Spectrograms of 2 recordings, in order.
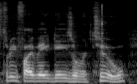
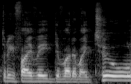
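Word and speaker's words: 358/2 Days: So there's 358 Days Over 2. And yes, that is how you pronounce the title, people. 358 Days Over 2. Not 358 divided by 2. Not 358 over 2.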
